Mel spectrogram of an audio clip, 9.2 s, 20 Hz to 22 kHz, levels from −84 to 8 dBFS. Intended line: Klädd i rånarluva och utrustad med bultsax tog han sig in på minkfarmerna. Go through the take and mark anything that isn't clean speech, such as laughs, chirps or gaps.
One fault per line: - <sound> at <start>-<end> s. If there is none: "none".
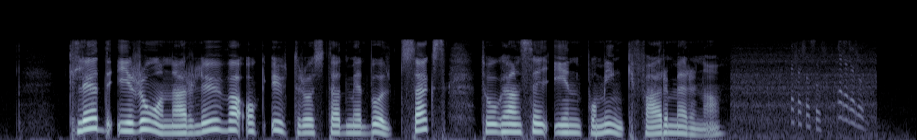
- chirp at 7.9-8.7 s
